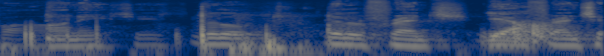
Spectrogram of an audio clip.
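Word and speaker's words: Fani Willis: The same DA, Fannie Willis. Right, Fannie Willis. She treated you very unfairly. She goes by the name of Fani, even though it's Fani. She wants it pronounced Fani.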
